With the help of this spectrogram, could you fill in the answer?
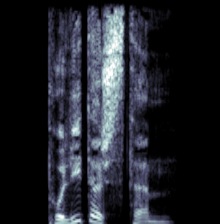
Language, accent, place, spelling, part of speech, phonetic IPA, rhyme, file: German, Germany, Berlin, politischstem, adjective, [poˈliːtɪʃstəm], -iːtɪʃstəm, De-politischstem.ogg
- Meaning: strong dative masculine/neuter singular superlative degree of politisch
